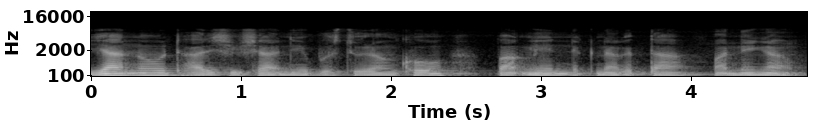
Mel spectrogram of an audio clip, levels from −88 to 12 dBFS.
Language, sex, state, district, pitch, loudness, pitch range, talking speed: Garo, male, Meghalaya, West Garo Hills, 95 Hz, -22 LUFS, 90-105 Hz, 90 wpm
